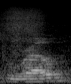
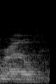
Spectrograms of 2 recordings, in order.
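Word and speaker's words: rho: it's not a p it's a Greek letter and it's pronounced row r h and it's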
